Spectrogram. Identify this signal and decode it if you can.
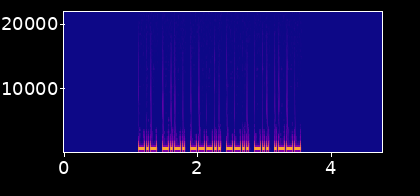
Morse code, heard as a keyed tone, about 40 wpm, 690 Hz. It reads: KC8ZDJ
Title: USA Call Signs 40wpm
